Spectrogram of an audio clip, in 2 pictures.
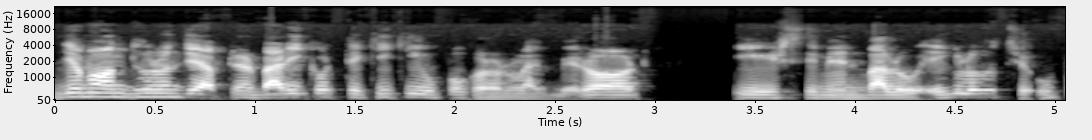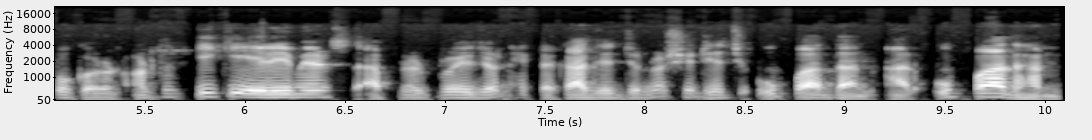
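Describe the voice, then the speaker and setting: At the whiteboard, a man with a Bangladeshi Bengali accent works slowly through a grammar lesson, repeating words and asking rhetorical questions. His mid-range voice carries vocal fry, and the audio is lo-fi.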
